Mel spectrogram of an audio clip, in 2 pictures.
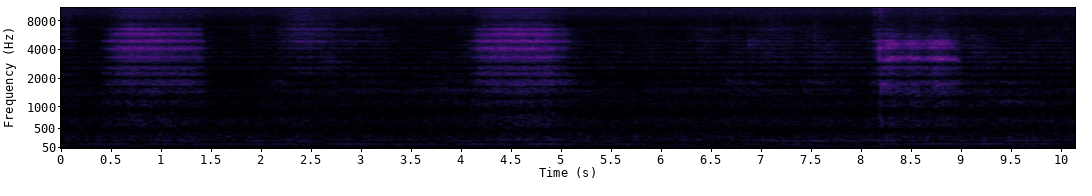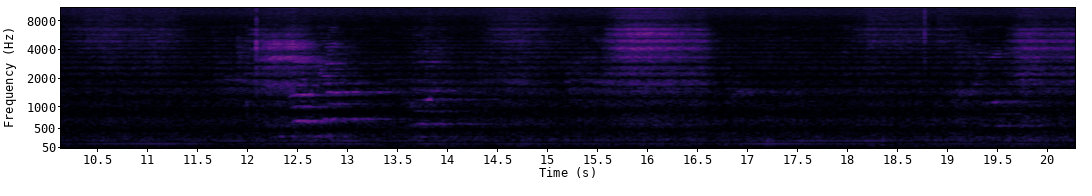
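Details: Resting Amur tigress lying relaxed mid-enclosure, letting out airy, noisy snorting breaths every few seconds, each a short broad rush of air, with a faint low background drone and a brief higher tonal sound near the middle.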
